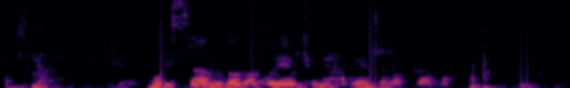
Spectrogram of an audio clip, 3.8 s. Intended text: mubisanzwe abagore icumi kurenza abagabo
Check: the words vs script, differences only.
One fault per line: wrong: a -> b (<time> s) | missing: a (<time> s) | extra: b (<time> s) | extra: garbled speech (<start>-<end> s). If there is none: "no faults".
no faults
